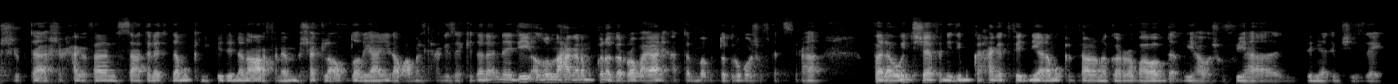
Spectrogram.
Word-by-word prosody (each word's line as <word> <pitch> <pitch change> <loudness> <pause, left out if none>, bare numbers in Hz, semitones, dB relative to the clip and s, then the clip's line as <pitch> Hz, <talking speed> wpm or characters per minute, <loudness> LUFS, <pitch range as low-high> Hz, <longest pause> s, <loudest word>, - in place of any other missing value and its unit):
شربتها - - -2
آخر - - -6
حاجة 90 -1 -2
فعلًا 95 0 +1
الساعة 90 -1 -1
15:00 95 +1 -2
ده 95 - +2
ممكن 100 - -3
يفيد 100 - -5
إن 95 0 +1
أنا 95 - +3
أعرف 95 0 +4
أنام 90 +3 -1
بشكل - - -2
أفضل؟ - - 0
يعني، 90 +2 +1
لو 80 -1 0
عملت 90 +2 -4
حاجة - - -11
زي - - -9
كده، 100 - -4
لأن 110 +1 0
دي 120 +4 +2
أظن 120 -2 +3
حاجة 120 0 +6
أنا 110 - +3
ممكن 105 -1 -2
أجرّبها 95 -1 +3
يعني 95 +1 +6
حتى - - -8
من - - -11
باب - - -4
التجربة، - - -5
وأشوف - - -6
تأثيرها. 90 +1 -7 0.5
فلو 95 -2 +5
أنتِ - - 0
شايفة 105 -1 +3
إن 200 - -1
دي 205 - 0
ممكن 205 0 -1
حاجة 105 -2 +1
تفيدني، 100 0 +1
أنا 95 - +5
ممكن 95 0 -3
فعلًا 90 -1 +2
أجرّبها 90 0 -1
وأبدأ 90 0 +1
بيها، 85 0 -4
وأشوف 80 -1 -8
فيها 80 -2 -2
الدنيا 80 +2 -8
هتمشي 85 +1 -12
إزاي. 80 0 -10
95 Hz, 230 wpm, -26 LUFS, 85-100 Hz, 0.5 s, حاجة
